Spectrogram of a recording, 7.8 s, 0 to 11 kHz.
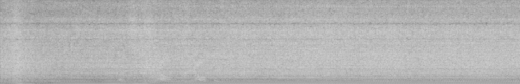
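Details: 1981 Honda CM400T barn find, unrun for 18–19 years, first start after six months of work including varnished carbs, on choke in neutral, idle not yet set: cranks, catches and settles into a steady, slightly high choked idle with an even beat, no knocks.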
